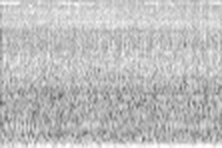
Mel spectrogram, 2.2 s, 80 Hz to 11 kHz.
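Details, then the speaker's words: 1976 Triumph TR6 idling: smooth even low hum, steady beat, no misses, knocks or hiss; quiet healthy idle. Fuel leaking at the o-rings, so run only briefly. "oh yeah this car actually runs pretty well as you can tell very quiet"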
